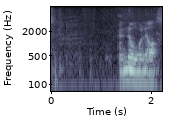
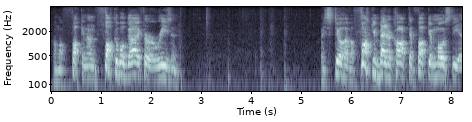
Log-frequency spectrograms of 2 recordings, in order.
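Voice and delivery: louder, higher furious bragging; loud angry boast; 4 semitones higher, 7 dB louder than usual. Real, not acted. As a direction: throw the boast in their faces. Boasting rant at mockers.

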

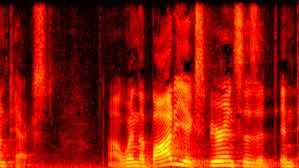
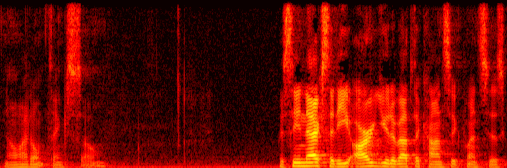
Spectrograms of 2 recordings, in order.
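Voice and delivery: usual speaking voice

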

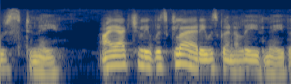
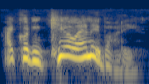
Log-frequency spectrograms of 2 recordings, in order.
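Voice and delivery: raised, higher indignant denial; upset protest; 8 semitones higher, 5 dB louder than usual. Acted. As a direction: throw back the accusation, louder and higher. Wife accused of murder, protests.

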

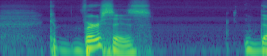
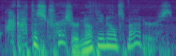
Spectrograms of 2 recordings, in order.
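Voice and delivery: much higher and softer, a light airy voice; content believer; 9 semitones higher, 10 dB quieter than usual. Retold or imitated. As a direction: float it up, carefree.

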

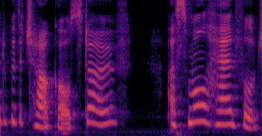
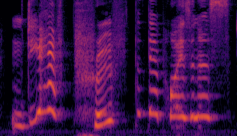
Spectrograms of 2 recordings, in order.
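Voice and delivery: nervous demon voice; 11 semitones higher than usual. Acted. Pico Devimon stammering defensively.

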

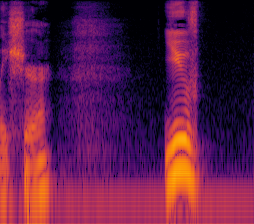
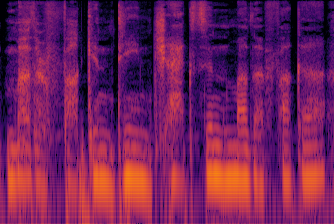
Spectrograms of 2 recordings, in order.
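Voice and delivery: hushed, breathy whisper trailing to nothing; fading whispered brag; mock whisper; 3 semitones higher, 13 dB quieter than usual. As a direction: whisper it like a secret boast. Host whispers his own name.

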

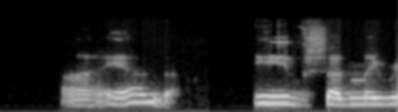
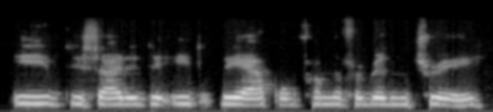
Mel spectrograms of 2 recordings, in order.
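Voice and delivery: ordinary talk

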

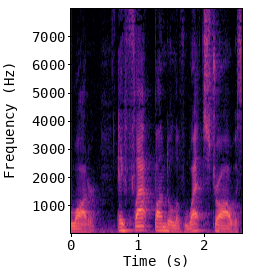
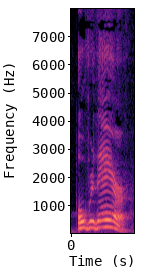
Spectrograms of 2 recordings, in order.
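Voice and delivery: high, louder exclamation; excited pointing out; 11 semitones higher, 5 dB louder than usual. A narrator's reading. Annie shows Jack and Rose the castle, excitedly. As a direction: call it out eagerly.

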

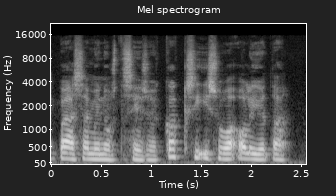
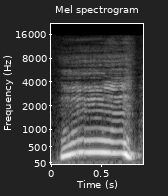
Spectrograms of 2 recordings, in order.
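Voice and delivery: high, louder muffled mmm with no mouth; terrified muffled hum; 13 semitones higher, 6 dB louder than usual. Acted. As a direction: whimper through a sealed mouth. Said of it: "mumisin kauhuissani".

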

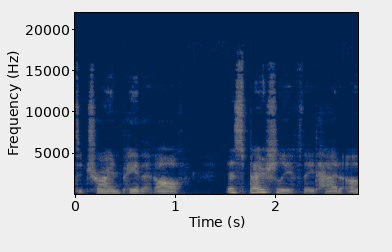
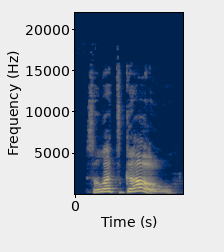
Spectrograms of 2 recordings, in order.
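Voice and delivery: loud, high rallying cry; eager urging; 7 semitones higher, 16 dB louder, slower than usual. A narrator's reading. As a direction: urge a friend along loudly. Boy eagerly urges friend to come.

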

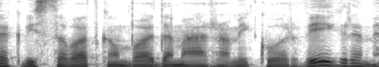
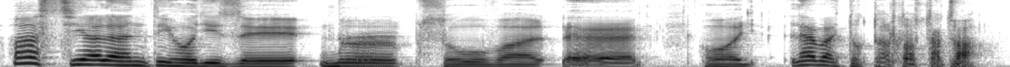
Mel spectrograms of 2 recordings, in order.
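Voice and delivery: loud, hesitant fumbling with fillers; bumbling, halting character voice; flustered stammering; 6 semitones higher, 9 dB louder than usual. A narrator's reading. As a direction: stumble toward the explanation, dragging out each filler. Flustered bear stammers out an explanation.

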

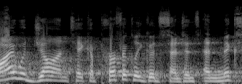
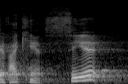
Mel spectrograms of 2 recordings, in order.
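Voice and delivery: skeptic; 6 semitones lower, 6 dB quieter than usual. Retold or imitated. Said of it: "And so we say".

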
